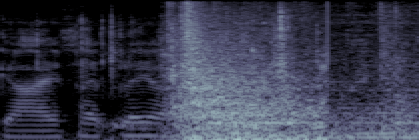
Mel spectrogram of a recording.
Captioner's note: extremely loud elevator noise drowns out talking noise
